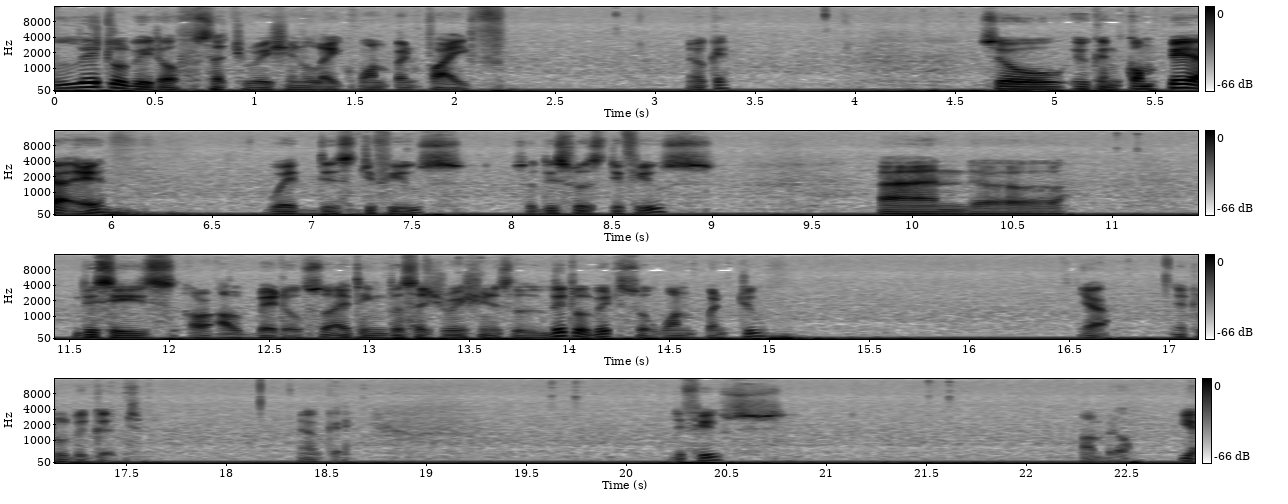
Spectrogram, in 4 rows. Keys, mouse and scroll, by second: 0.5 5, 1.0 Return, 4.4 click, 4.7 scroll down 1, 5.1 scroll up 1, 5.3 click, 7.4 ctrl+shift+click, 11.0 ctrl+shift+click, 12.6-13.2 ctrl+shift+scroll up 1, 13.5 click, 13.9 1, 14.2 ., 14.6 2, 15.4 Return, 16.5 click, 17.0-17.3 scroll down 1, 17.4 click, 18.3 scroll down 1, 18.6 click, 19.6 ctrl+shift+click, 21.5 ctrl+shift+click.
